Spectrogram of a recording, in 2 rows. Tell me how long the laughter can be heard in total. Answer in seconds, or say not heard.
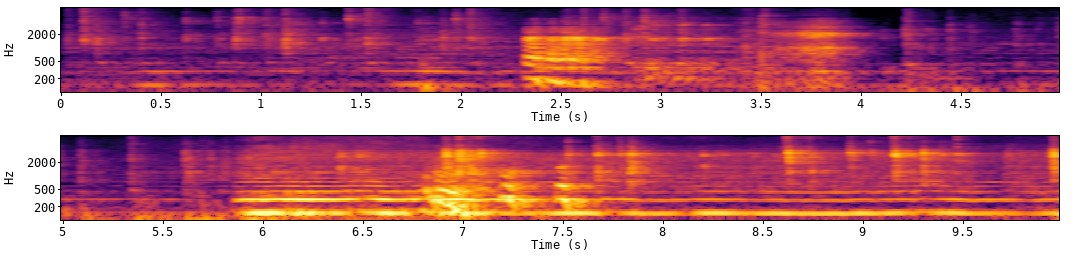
2 s.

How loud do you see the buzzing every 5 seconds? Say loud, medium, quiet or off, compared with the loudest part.
quiet, loud.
